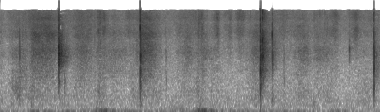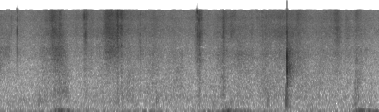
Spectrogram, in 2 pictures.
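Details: A compilation of deliberately cracked toes, knuckles, necks, backs and ankles gives several sharp, separate pops and cracks over a steady hiss; joint cracking (cavitation).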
